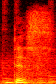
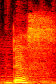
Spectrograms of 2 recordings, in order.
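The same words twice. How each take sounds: First: The final u vowel is dropped entirely. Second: The same.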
